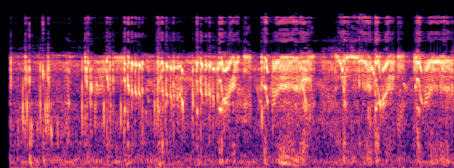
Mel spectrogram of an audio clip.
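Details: Swiftlet lure sound played outside a bird house to attract swiftlets: dense, continuous high twittering chirps layered together, with rapid repeated buzzy notes.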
